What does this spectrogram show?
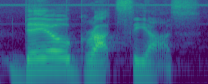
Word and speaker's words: Deo gratias: preface dialogue and then here's our ti followed by a vowel so there's your deo gratzias gracias right csi deo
